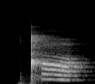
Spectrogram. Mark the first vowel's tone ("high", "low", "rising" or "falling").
falling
